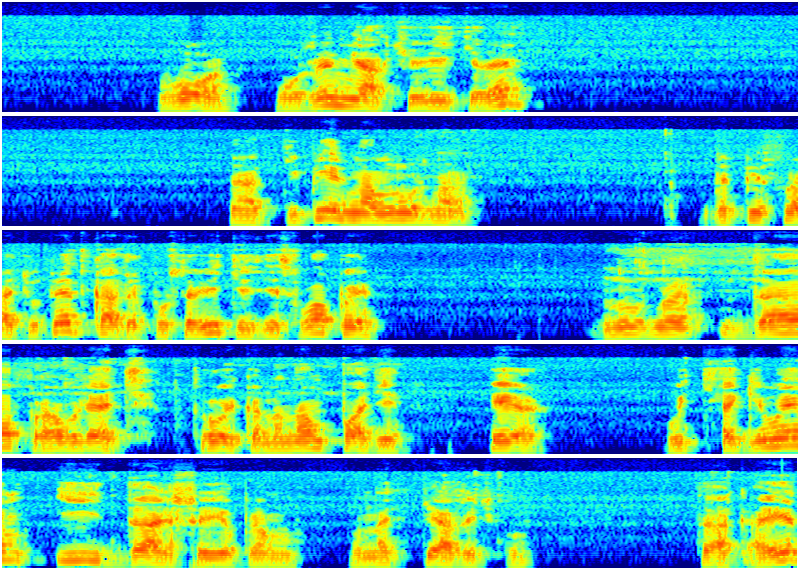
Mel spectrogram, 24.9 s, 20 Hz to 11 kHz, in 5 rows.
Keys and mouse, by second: 13.1-13.7 drag, 13.8-15.3 middle drag, 15.9 KP_3, 17.5 r, 20.3 click, 21.1 g, 24.2 click.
